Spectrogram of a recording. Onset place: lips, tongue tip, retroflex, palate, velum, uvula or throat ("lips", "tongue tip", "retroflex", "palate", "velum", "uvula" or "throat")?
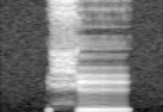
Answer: palate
